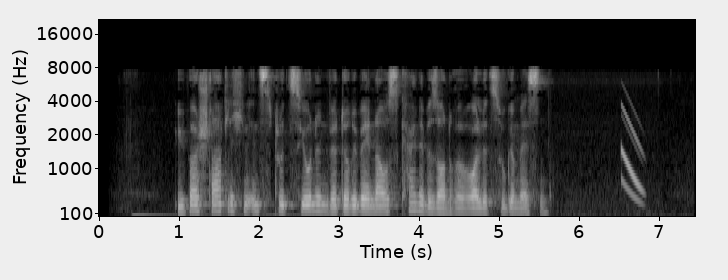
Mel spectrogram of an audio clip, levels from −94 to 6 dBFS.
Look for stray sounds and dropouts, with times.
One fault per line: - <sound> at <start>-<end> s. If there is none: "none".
- chirp at 6.5-6.9 s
